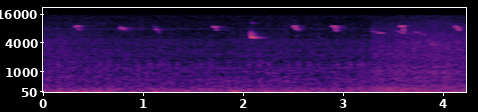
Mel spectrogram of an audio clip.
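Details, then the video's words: Fledgling California towhee during its first hours out of the nest: faint, very high chips spaced roughly every third of a second, one louder note midway, against quiet rural background hiss. "California Towhee Hatchling"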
